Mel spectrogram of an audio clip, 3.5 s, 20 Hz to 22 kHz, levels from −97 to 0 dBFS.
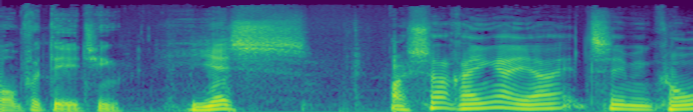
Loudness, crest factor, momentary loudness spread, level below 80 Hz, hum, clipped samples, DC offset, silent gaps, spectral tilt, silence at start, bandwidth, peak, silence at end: -14 LUFS; 14 dB; 9 LU; -36 dBFS; none; under 0.1%; 0.7%; none; -5 dB/octave; 0 s; 18 kHz; 0 dBFS; 0 s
